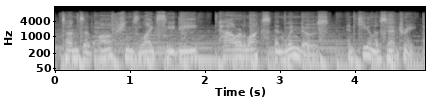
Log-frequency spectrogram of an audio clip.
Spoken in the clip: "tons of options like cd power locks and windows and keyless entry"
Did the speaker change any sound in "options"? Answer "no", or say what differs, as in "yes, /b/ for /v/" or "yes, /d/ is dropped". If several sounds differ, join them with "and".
no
